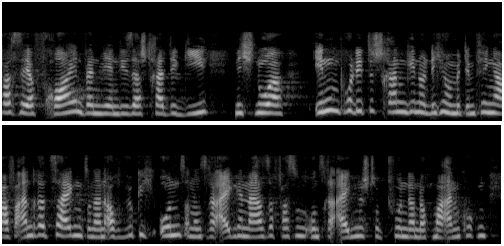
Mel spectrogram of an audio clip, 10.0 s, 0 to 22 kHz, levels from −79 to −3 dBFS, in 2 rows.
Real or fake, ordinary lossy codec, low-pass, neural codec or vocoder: real; none; none; none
